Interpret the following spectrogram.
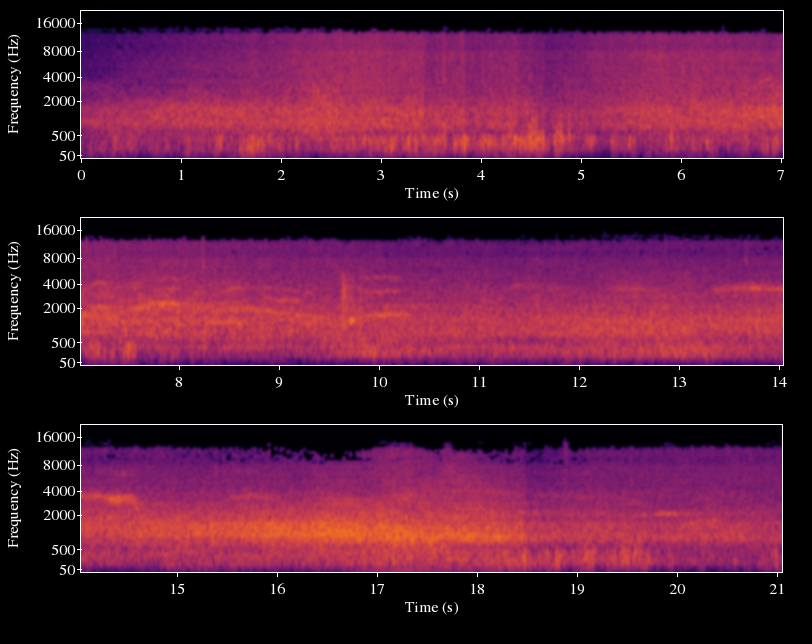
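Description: Steady outdoor rumble and hiss, swelling to its loudest about sixteen seconds in.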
